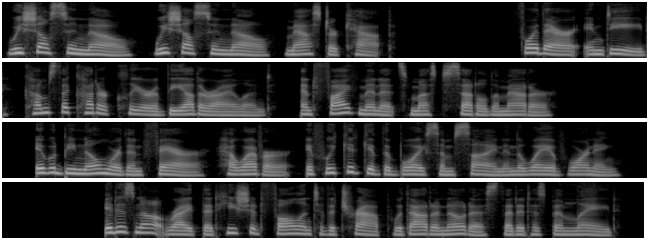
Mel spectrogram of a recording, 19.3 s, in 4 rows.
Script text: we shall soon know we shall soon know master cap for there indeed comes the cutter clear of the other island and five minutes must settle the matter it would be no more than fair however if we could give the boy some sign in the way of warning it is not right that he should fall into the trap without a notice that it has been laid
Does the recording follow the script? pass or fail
pass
